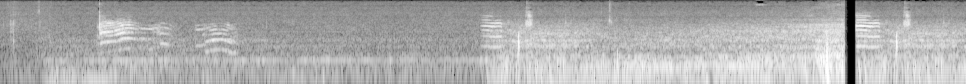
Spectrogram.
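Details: Pet tabby cat making two rolling, trilled chirps that bend up and down, followed by louder background rumble and a few faint chirps near the end.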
